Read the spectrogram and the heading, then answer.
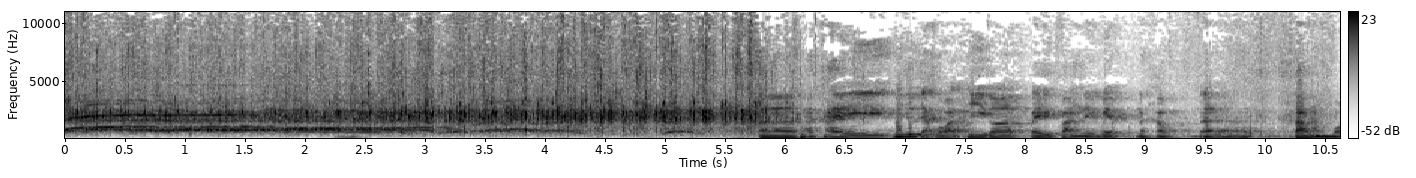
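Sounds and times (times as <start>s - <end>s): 
audience applause: 0.0s - 6.2s
speech: 5.8s - 10.6s.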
